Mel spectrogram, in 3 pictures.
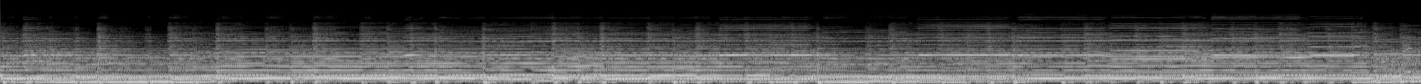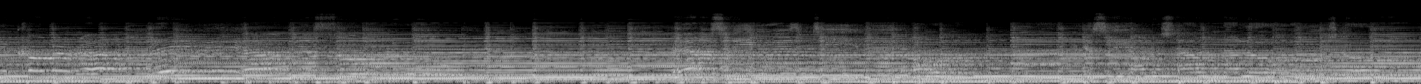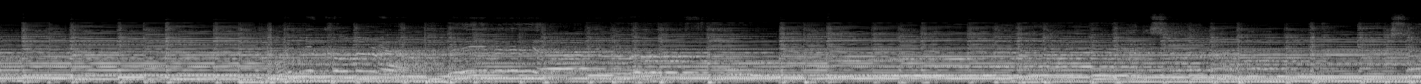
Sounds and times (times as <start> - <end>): Bluegrass: 0.0 - 42.6
Singing: 13.8 - 19.0, 20.9 - 28.6, 31.1 - 42.6.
